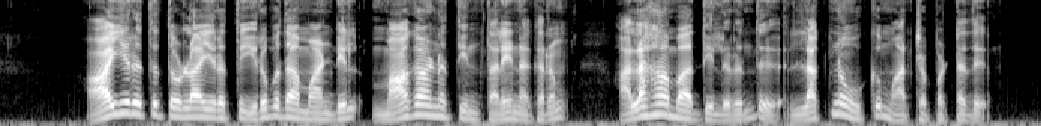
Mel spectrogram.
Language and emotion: Tamil, neutral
